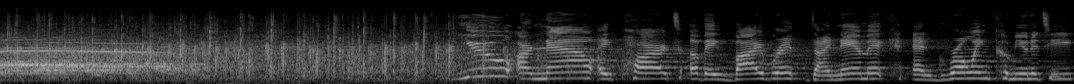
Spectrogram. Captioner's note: applause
